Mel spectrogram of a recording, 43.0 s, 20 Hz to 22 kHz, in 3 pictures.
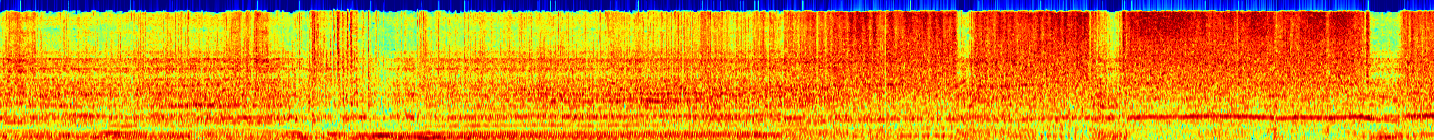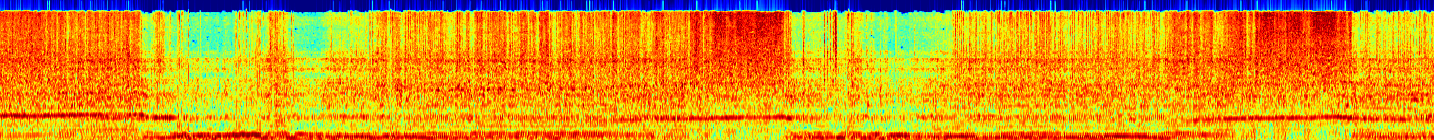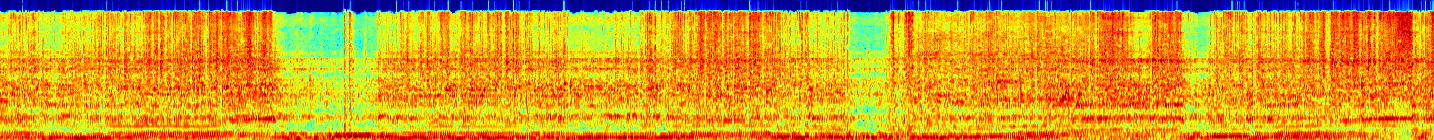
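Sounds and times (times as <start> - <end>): constant rushing noise: 0.0 - 43.0
kart engine revving: 0.0 - 43.0.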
